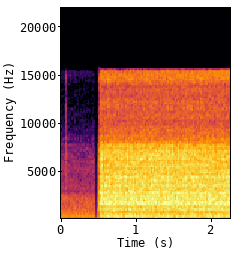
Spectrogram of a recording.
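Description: An electric mixer grinder starts abruptly and runs steadily on a jug of ingredients for iftar food, a loud, continuous high-pitched whirring roar with no talking.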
